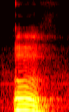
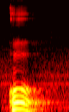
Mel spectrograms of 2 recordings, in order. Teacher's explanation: Alors que pour le O, qui n'est pas nasal, vous ne sentirez pas d'air passer sur votre doigt. O. L'air sortira entièrement par la bouche.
